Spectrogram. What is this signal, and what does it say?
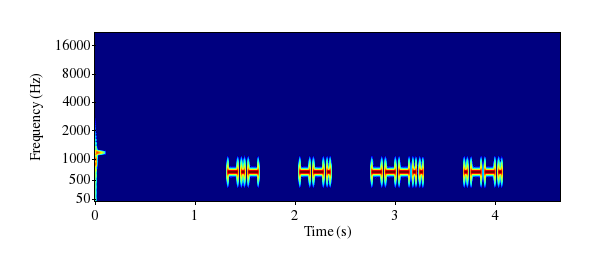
Morse code, heard as a keyed tone, about 34 wpm, spaced as for 16 wpm, 700 Hz. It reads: KG8P
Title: USA Call Signs - 4 Characters - 4x Character Spacing - 35wpm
